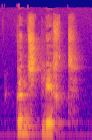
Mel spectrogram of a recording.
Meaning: artificial light, artificial lighting
- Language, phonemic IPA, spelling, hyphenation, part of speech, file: Dutch, /ˈkʏnst.lɪxt/, kunstlicht, kunst‧licht, noun, Nl-kunstlicht.ogg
